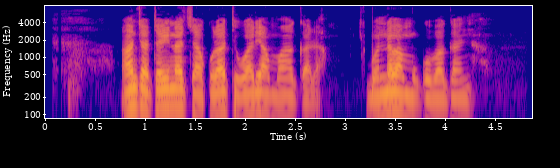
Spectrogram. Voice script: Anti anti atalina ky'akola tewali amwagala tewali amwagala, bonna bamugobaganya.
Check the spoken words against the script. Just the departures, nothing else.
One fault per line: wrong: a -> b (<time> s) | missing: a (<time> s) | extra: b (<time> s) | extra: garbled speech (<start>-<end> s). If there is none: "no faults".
missing: anti (1.0 s)
missing: tewali amwagala (2.8 s)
